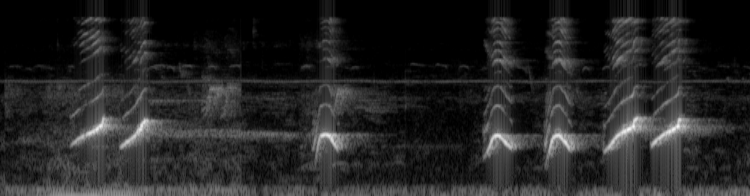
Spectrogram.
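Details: Decoy recording of a Black-throated laughingthrush used for trapping: bright upward-sweeping whistles, first a close pair, then a lone note, then a rapid run of four rising whistles near the end, with a faint low rumble early.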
